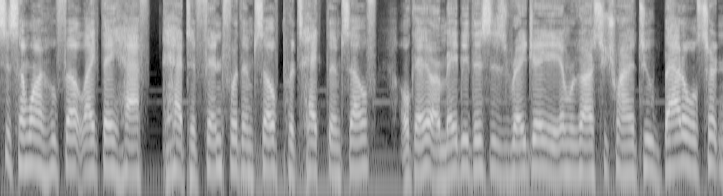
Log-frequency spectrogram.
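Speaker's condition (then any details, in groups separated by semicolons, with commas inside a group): No condition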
